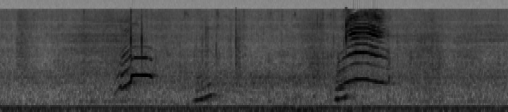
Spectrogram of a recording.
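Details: Kitten siblings Joey and Monica being posed together for a photo: thin, rising high-pitched meows, one short squeak and a longer arching cry near the end, over a steady low hum.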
